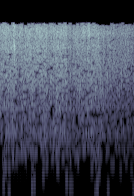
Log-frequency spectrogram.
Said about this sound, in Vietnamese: tiếng xèo xèo của những thức ăn chiên trong những chảo ngập dầu và mùi đồ ăn được dán kỹ luôn hấp dẫn với nhiều người.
